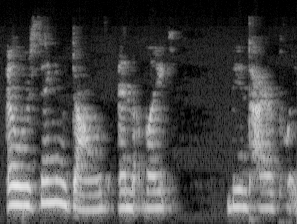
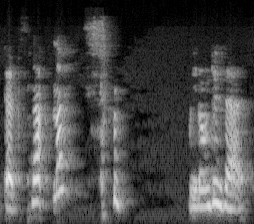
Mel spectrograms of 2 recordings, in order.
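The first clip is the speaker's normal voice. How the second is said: mock scolding; 3 semitones higher, slower than usual. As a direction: scold gently while stifling a laugh. Parent scolds child, laughing.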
